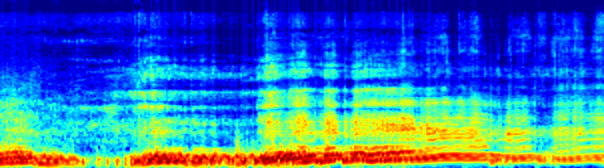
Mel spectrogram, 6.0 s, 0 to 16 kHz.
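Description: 1991 Subaru Legacy Turbo's turbocharged flat-four engine revving hard as the wheels spin in snow. The revs drop briefly about a second in, then climb again and hold high before falling away near the end.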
